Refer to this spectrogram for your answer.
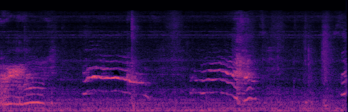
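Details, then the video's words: Cat meowing indoors: a few quick mews, each arching up and then dropping in pitch, fairly quiet against a low background hum. "The cat meow"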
